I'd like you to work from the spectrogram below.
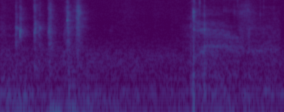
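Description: Keys clack on a computer keyboard at a desk, a quick burst of a few taps followed by a couple more isolated strokes, close and fairly quiet.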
